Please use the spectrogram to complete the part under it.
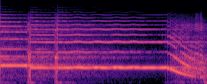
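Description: Plain electric guitar melody with no fancy techniques: two picked notes, then one long sustained note ringing for over a second, ending in a downward bend or slide. Played alone with effects and a little reverb.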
